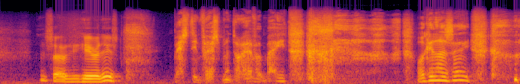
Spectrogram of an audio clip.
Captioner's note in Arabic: يضحك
